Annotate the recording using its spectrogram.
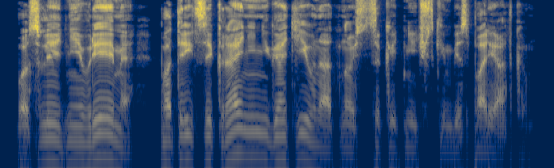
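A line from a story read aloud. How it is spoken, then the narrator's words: Gloomy sergeant. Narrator (Russian): уныло произнес сержант Колон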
